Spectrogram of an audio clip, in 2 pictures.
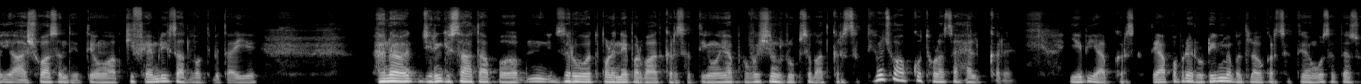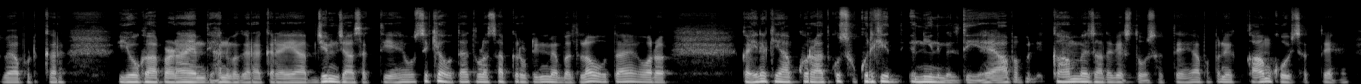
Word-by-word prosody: या 110 -1 -2
आश्वासन 110 +2 +2
देते 95 +3 -7
हो, 100 0 -1
आपकी 95 +5 -4
फैमिली 120 +4 +2
के - - -4
साथ 105 -1 +1
वक़्त 100 0 -9
बिताइए। 95 0 -5 1.2
है 135 - +9
ना? 150 0 +11 0.3
जिनके 130 +1 +4
साथ 125 -2 +5
आप 115 0 0
उम, 105 0 0 0.4
ज़रूरत 130 -2 +4
पड़ने 115 0 +3
पर 110 - +1
बात 100 0 -1
कर 105 - -4
सकती 95 +2 -6
हो 100 0 0
या 110 +1 +1
प्रोफ़ेशनल 115 +3 +1
रूप 110 -1 -3
से 125 - -2
बात 95 -1 -5
कर 120 - -6
सकती 110 - -4
हो - - +8
जो 225 - +1
आपको 180 -1 0
थोड़ा-सा 120 0 -1
हेल्प 100 -2 -5
करें। 85 -2 -10 0.6
ये 115 +1 +1
भी 125 -1 -2
आप - - -13
कर - - -8
सकते 115 - -4
हैं - - +4
आप 110 - -1
अपने 140 -1 +1
रूटीन 135 +7 +1
में 150 - +4
बदलाव 110 -1 -2
कर - - -2
सकते 110 +1 -8
हैं। 105 - -1
हो 110 +4 -3
सकता 115 -1 -6
है - - -4
सुबह 105 -2 -3
आप 100 - -4
उठकर 105 0 -5 0.6
योगा, 110 -1 +3
प्राणायाम, 105 0 +4
ध्यान 95 +4 -1
वगैरह 95 0 -2
करें 95 0 +1
आप 95 +1 -1
जिम 130 0 +6
जा 95 - +1
सकती 95 +2 -7
हैं, 110 - -3
उससे 115 +6 0
क्या 155 +1 +3
होता 115 0 -2
है 115 - -1
थोड़ा-सा 115 0 0
आपके 115 +2 -5
रूटीन 110 +2 -3
में 110 -2 +1
बदलाव 100 +9 +1
होता 120 +1 -2
है 130 -1 -1
और 105 -2 0 0.7
कहीं 110 +3 +2
न 135 - +5
कहीं 130 -1 +1
आपको 115 +3 0
रात 110 -2 +1
को - - +1
सुकून 125 0 +2
की 130 - +6 0.3
नींद 120 -1 +3
मिलती 90 +1 -6
है 100 +3 -1
आप 105 +3 0
अपने 105 - -12
काम 120 +1 +2
में 125 - +4
ज़्यादा 110 -1 -2
व्यस्त 105 0 -3
हो 95 - -3
सकते 95 +2 -7
हैं, 100 - -8
आप 110 -1 -4
अपने 115 0 -4 0.2
काम 130 +3 +3
खोज 100 -4 -2
सकते - - -9
हैं। 100 - -18
110 Hz, 230 wpm, -23 LUFS, 100-120 Hz, 1.2 s, ना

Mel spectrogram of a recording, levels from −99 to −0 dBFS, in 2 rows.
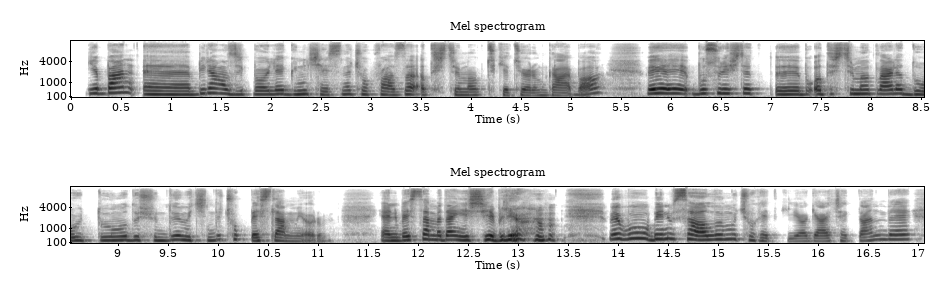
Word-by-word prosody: Ya, 280 -1 -1
ben, 320 +2 +6 0.2
ııı, 220 -2 +1
birazcık 270 -7 -2
böyle 230 +2 0
gün 225 0 -1
içerisinde 235 -1 -5
çok 225 -2 -7
fazla 205 0 -3
atıştırmalık 190 -1 -6
tüketiyorum 175 -1 -7
galiba 185 - -5 0.4
ve 285 -1 +8
bu 260 +3 -1
süreçte, 285 0 0 0.2
ııı, 220 0 +1
bu 225 - -3
atıştırmalıklarda 255 0 0
doyduğumu 220 +2 -1
düşündüğüm 235 +2 -2
için 230 -1 -5
de 270 +1 -10
çok 285 +1 -9
beslenmiyorum. 200 -4 -3 0.5
Yani, 205 0 +1
beslenmeden 260 +2 +2
yaşayabiliyorum 250 +1 +4 0.5
ve 310 0 +2
bu, 335 -4 +1
benim 310 +2 +2
sağlığımı 295 -1 +3
çok 235 -8 -7
etkiliyor 180 -2 -10
gerçekten 185 +8 -8
ve 290 0 -3
235 Hz, 125 wpm, -23 LUFS, 210-275 Hz, 0.5 s, ve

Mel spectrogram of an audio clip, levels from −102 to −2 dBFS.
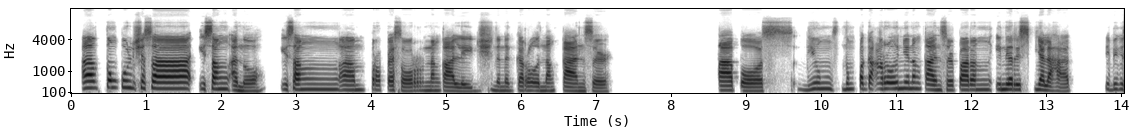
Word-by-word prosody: Ah, 285 +1 +7 0.2
tungkol 300 -2 -1
siya 275 -3 0
sa 270 -2 +7 0.5
isang 240 0 +2
ano, 160 -3 -3 0.2
isang, 220 0 +1 0.5
um, 200 0 -2
propesor 175 -4 -4
ng 175 0 -6
college 155 0 -2
na 170 - -7
nagkaroon 170 0 -5
ng 165 0 -5
cancer. 155 -3 0 1.4
Tapos 170 -4 +1 0.2
yung 250 +2 -6
nung 235 +1 -7
pagkakaroon 250 +1 -1
niya 260 0 -2
ng 255 -1 -7
cancer 200 -3 0
parang 210 +1 +1
ini-risk 225 -1 0
niya 205 -2 +3
lahat. 165 -3 -2 0.5
Ibig 230 0 -8
200 Hz, 115 wpm, -19 LUFS, 165-235 Hz, 1.4 s, Ah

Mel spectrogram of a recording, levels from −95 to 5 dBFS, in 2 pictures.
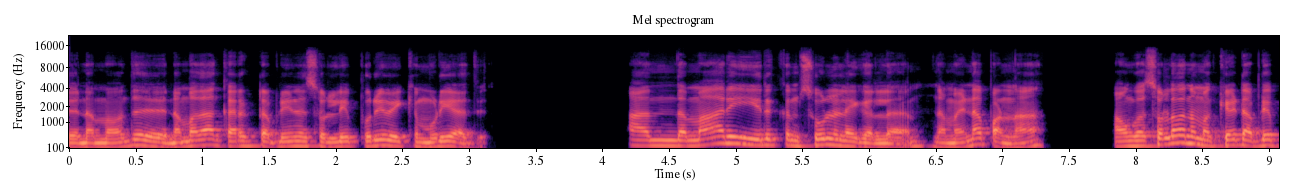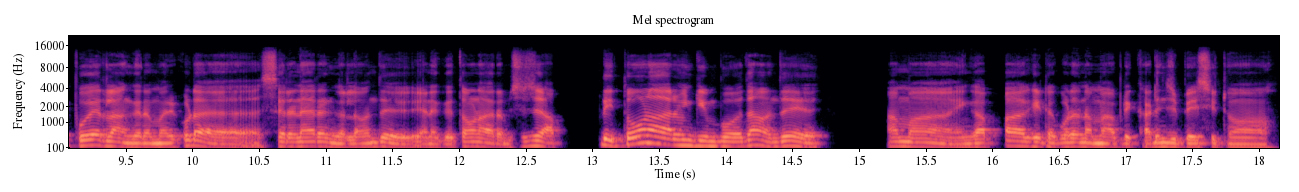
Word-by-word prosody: நம்ம 110 +1 0
வந்து, 160 +6 -1 0.3
நம்ம 145 +5 +1
தான் 165 -1 -1
கரெக்ட்டு." 140 +1 0
அப்படீன்னு 135 +1 -1
சொல்லி 125 +2 +1
புரிய 155 +3 +1
வைக்க 135 -1 -4
முடியாது. 135 +2 0 1.2
அந்த 150 -1 0
மாதிரி 205 +5 +2 0.2
இருக்கும் 160 -3 -2
சூழ்நிலைகள்ல 135 -11 +1 0.3
நம்ம 110 -1 0
என்ன 170 +4 +1
பண்ணலாம், 105 -1 0 0.6
அவங்க 140 +2 +2
சொல்றத 205 +6 +4
நம்ம 160 -6 +2
கேட்டு 160 +1 +3
அப்படியே 160 0 0
போயிறலாம்கிற 130 -9 +2
மாதிரி 105 +1 +1
கூட - - +2 0.6
சில 130 -1 +1
நேரங்கள்ல 115 -6 0
வந்து 120 +2 0 0.3
எனக்கு 95 0 -2
தோண 130 0 +1
ஆரம்பிச்சுச்சு. 105 +8 -2
அப்படி 110 +9 -3
தோண 210 +5 +3
ஆரம்பிக்கும்போதுதான் 145 -2 +1
வந்து, 135 +3 +1 0.8
"ஆமா, 130 -2 0 0.3
எங்க 100 +3 -2
அப்பா 110 +6 -2 0.2
கிட்ட 125 -2 0
கூட 120 +1 +2
நம்ம 105 -1 +2
அப்படி 95 - -2
கடிஞ்சு 110 -1 +1
பேசிட்டோம், 95 -2 -1
130 Hz, 145 wpm, -23 LUFS, 110-155 Hz, 1.2 s, சொல்றத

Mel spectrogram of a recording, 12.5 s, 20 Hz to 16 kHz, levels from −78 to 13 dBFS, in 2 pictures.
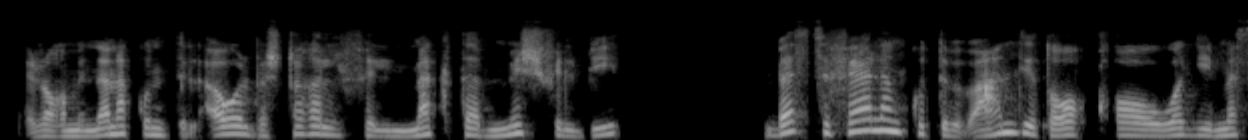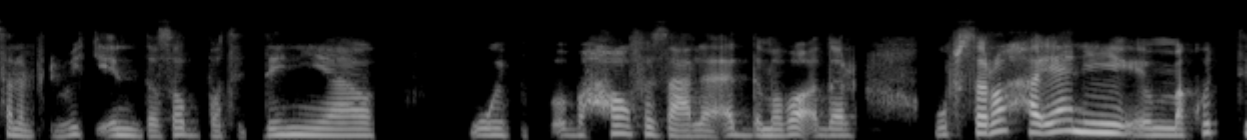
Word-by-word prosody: رغم 145 0 -1
إن 145 +3 -1
أنا 190 +3 +4
كنت 175 -4 -6
الأول 200 0 +1
باشتغل 185 +3 -3
في 155 - -7
المكتب 155 +4 -3
مش 195 +9 +1
في 170 - -5
البيت، 165 +8 -6 0.7
بس 235 +4 +1
فعلًا 275 +4 +3
كنت 200 -5 -6
بابقى 145 - +2
عندي 225 -1 +1
طاقة 170 0 -2
وآجي 160 +1 -2
مثلًا 170 0 -4
في 140 0 -17
الweekend 165 -1 -5 0.2
أضبّط 150 -7 -7
الدنيا 165 +2 -1 0.5
وب 170 0 -3 0.2
باحافظ 190 +2 0
على 145 0 +2
قد 165 -2 -3
ما 155 -1 -1
باقدر، 165 -3 +1 0.4
وبصراحة 235 +7 +5
يعني 235 -4 +6
أمّا 170 0 +2
كنت 235 0 -5
170 Hz, 160 wpm, -24 LUFS, 155-200 Hz, 0.7 s, يعني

